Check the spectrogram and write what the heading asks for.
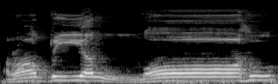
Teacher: اسی طرح ضاد کو پر کیجئے اور لفظ اللہ کا لام بھی پر ہوگا، رضی اللہ، ضاد بھی پر، حروف مستعلیہ ہے، لفظ اللہ کا لام بھی پر کہ اس سے پہلے زبر آ گیا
